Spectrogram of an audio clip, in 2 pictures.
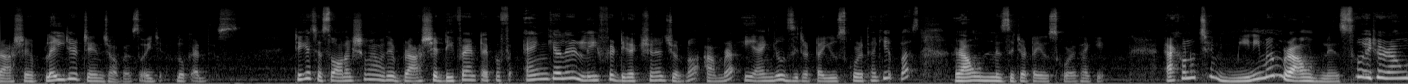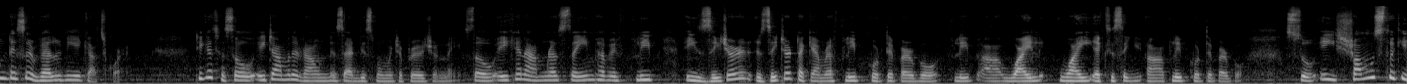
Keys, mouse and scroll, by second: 12.6 click, 15.3 click, 22.1 click.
